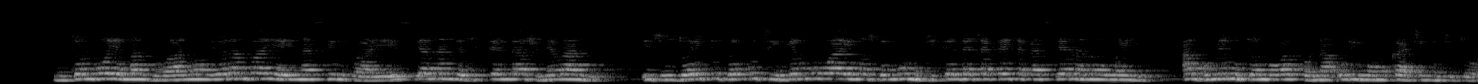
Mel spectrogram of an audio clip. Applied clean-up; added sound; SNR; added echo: none; none; none; reverberation time 2.1 s.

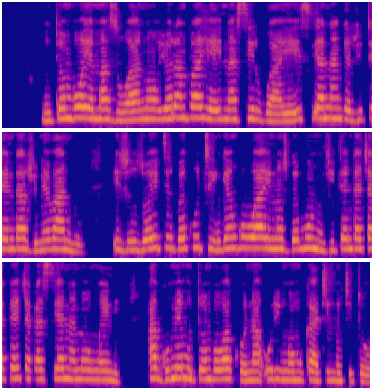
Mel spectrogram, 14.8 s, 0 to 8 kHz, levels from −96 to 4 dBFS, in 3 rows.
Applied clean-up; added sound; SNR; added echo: none; none; none; none.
